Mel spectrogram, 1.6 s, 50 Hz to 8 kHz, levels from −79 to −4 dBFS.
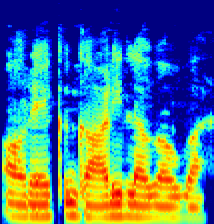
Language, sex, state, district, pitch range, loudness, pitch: Hindi, male, Bihar, Jahanabad, 105-115 Hz, -15 LUFS, 110 Hz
